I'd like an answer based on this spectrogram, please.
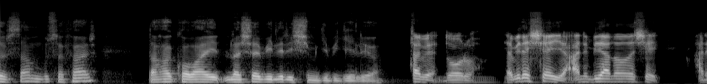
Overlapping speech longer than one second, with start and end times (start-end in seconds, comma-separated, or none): none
